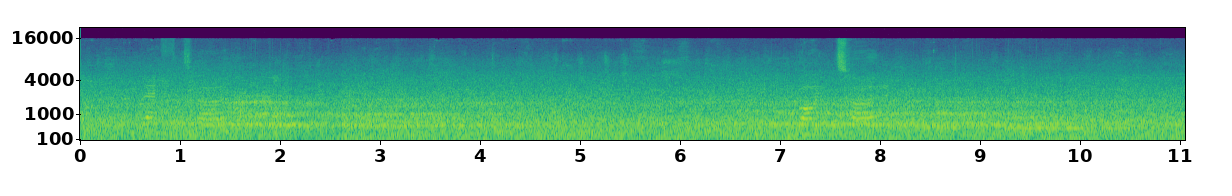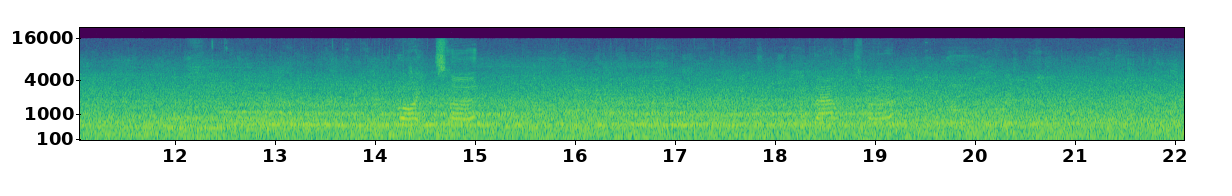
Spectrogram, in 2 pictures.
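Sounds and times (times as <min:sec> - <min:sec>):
crowd murmur in a large hall: 0:00.0 - 0:22.0.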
